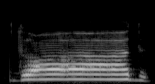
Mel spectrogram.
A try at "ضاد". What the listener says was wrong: تھوڑا سا اور موٹا کریں. ابھی الف کے ساتھ موٹا نہیں آ رہا، الف بھی موٹا ہوتا ہے اس کے ساتھ.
